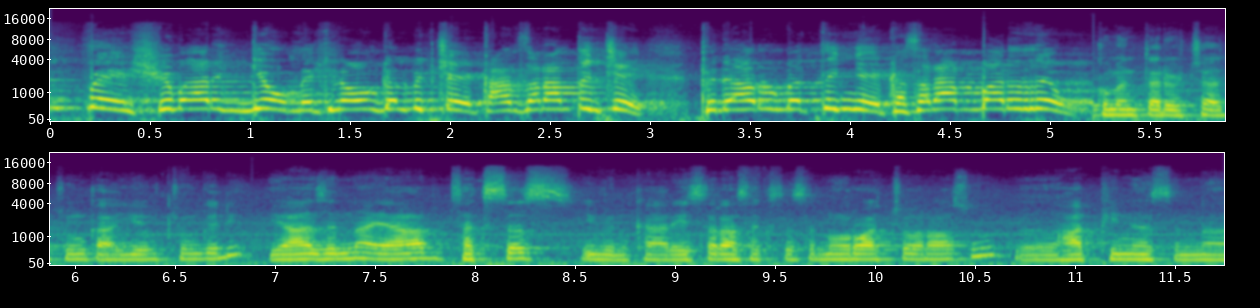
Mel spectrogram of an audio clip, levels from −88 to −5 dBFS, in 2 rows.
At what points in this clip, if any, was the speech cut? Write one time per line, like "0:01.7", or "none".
0:05.2
0:06.9
0:07.8
0:10.7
